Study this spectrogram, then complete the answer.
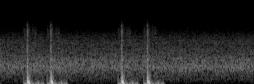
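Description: A game menu clicks as plays are picked.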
